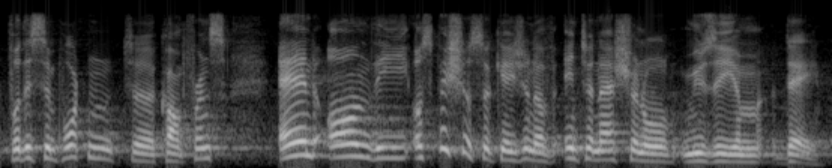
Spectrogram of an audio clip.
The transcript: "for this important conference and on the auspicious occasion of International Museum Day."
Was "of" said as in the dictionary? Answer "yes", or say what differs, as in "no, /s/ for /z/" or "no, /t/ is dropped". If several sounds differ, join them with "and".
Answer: yes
